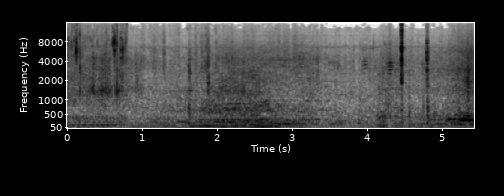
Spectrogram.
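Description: Low rumble of a motor vehicle, swelling about two seconds in and then fading, with a few light clicks near the end.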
